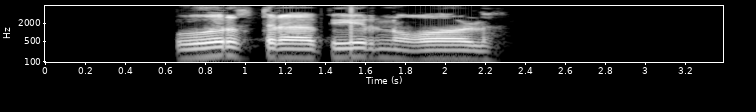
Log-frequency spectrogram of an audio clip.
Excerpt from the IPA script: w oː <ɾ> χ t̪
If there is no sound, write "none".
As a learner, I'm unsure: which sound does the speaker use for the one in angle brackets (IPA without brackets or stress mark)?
ɾ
